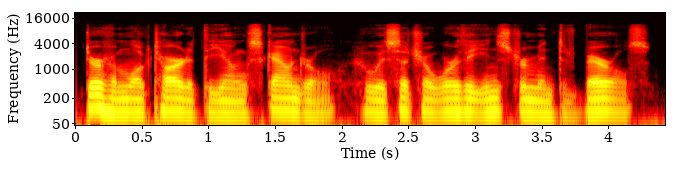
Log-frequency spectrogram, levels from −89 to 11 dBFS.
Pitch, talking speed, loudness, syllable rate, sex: 95 Hz, 205 wpm, -18 LUFS, 5.4 syllables/s, male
